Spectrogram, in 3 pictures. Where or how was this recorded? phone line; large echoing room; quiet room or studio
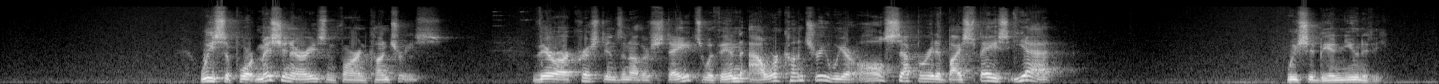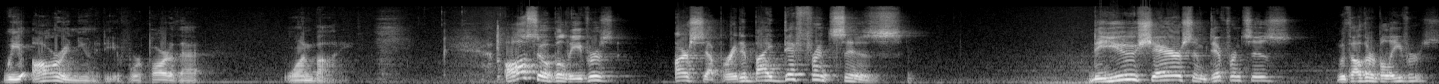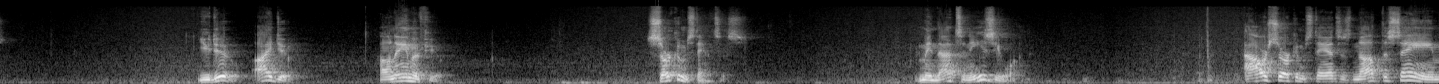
large echoing room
